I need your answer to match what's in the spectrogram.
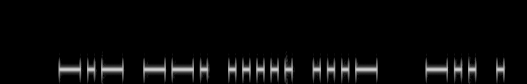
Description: Morse code, heard as a keyed tone, about 17 wpm, 700 Hz. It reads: KG5V DE
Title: USA Callsign DE Callsign - 4 Characters - 17wpm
